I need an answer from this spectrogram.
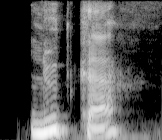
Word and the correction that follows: Nduka: não sei como é que pronuncia Nduka. – isso. Nduka. E o Teut Miles.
